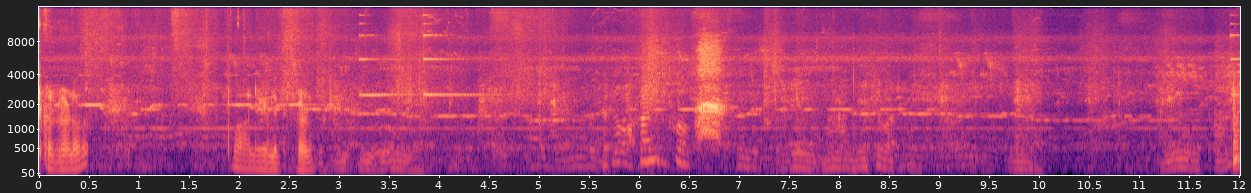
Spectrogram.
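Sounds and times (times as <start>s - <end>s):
crow cawing: 6.6s - 7.0s.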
